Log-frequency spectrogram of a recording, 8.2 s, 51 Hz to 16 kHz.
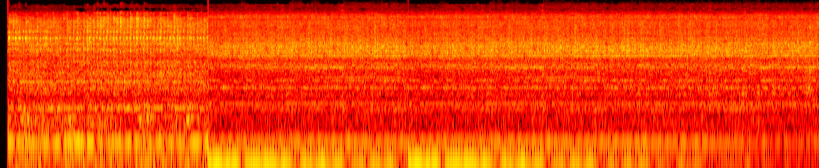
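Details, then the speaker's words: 1950s Atlas lathe running after new directional belt installed: steady hum with faint uneven throb; vibration reduced but remains, pulley shows undulation and vibration stops when belt tension is relieved, pointing to an out-of-round (concentricity) pulley. "the other thing that pulley up there seems to have some [Music] undulation you'll also notice when I relieve the tension on the Belt you can hear the vibration stop this points to it being a concentricity issue with"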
